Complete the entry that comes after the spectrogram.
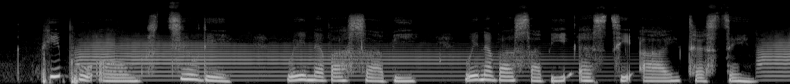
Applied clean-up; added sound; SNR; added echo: none; Trumpet; 12 dB; none.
